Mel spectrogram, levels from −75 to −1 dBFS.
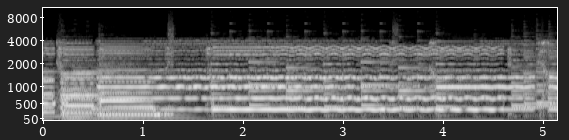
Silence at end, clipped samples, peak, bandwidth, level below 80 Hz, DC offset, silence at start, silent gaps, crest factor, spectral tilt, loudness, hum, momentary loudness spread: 0 s; under 0.1%; 0 dBFS; 6.6 kHz; -40 dBFS; 1%; 0 s; none; 12 dB; -7.5 dB/octave; -12 LUFS; none; 4 LU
